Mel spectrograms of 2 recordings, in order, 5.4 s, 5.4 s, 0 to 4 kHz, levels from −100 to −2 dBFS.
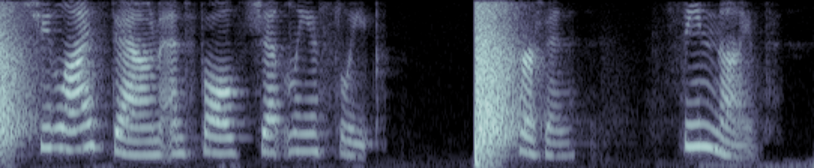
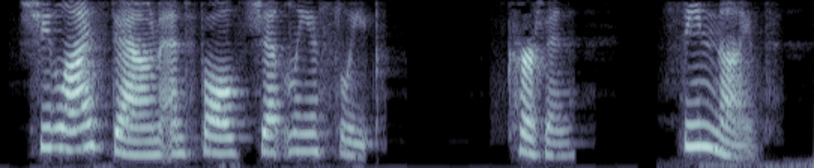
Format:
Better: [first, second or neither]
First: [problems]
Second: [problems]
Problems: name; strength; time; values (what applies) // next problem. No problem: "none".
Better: second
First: background sound (Gunshot, gunfire); 2 dB above the speech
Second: none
